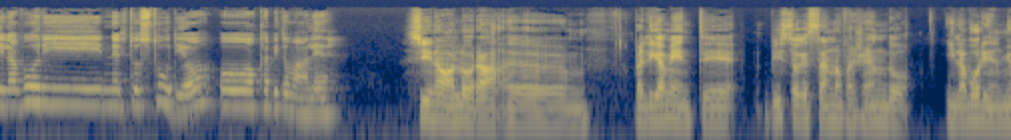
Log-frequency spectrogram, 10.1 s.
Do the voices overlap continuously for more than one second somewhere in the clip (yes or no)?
no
